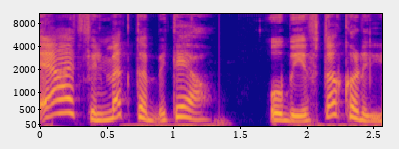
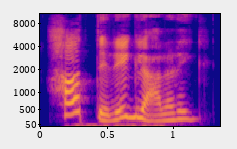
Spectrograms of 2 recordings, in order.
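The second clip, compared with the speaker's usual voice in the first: ordinary delivery, nothing marked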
